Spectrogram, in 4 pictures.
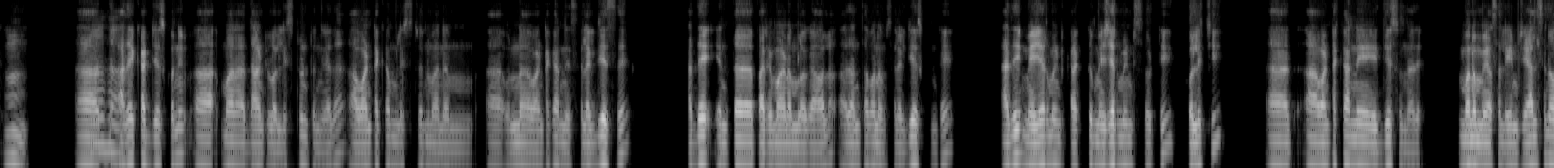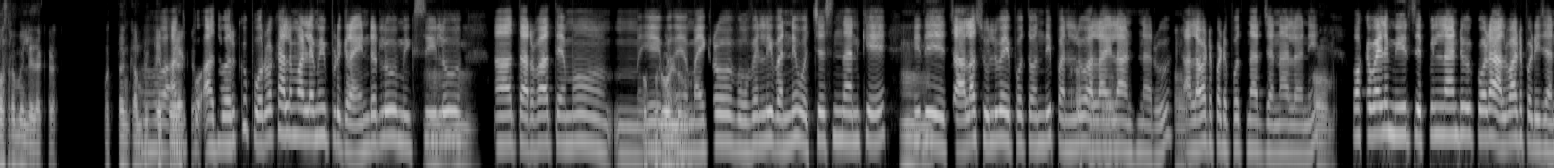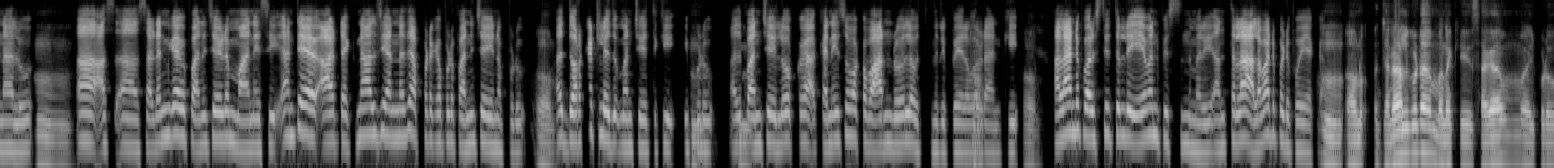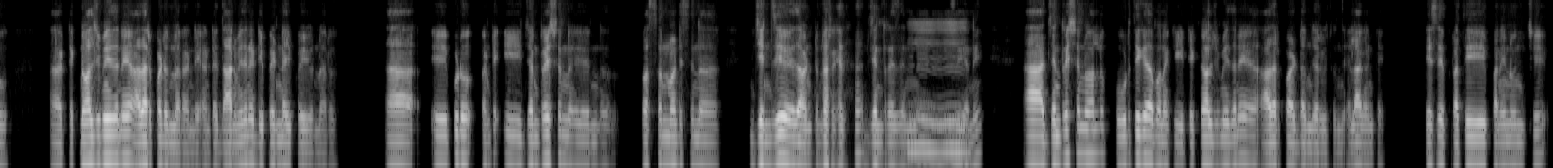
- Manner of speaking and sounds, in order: in English: "కట్"; in English: "సెలెక్ట్"; other background noise; in English: "సెలెక్ట్"; in English: "మెజర్‌మెంట్ కరెక్ట్ మెజర్‌మెంట్స్"; in English: "కంప్లీట్"; in English: "మైక్రో"; in English: "స సడెన్‌గా"; in English: "టెక్నాలజీ"; in English: "రిపేర్"; in English: "టెక్నాలజీ"; in English: "జనరేషన్"; laughing while speaking: "జన్‌జీ ఏదో అంటున్నారు గదా!"; in English: "జన్‌జీ"; in English: "జనరేషన్ ఈజీ"; in English: "జనరేషన్"; in English: "టెక్నాలజీ"
- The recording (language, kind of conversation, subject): Telugu, podcast, టెక్నాలజీ లేకపోయినప్పుడు మీరు దారి ఎలా కనుగొన్నారు?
